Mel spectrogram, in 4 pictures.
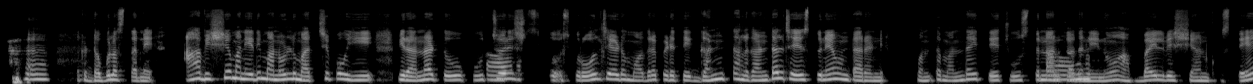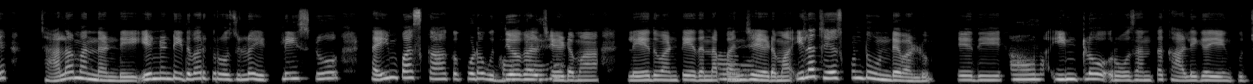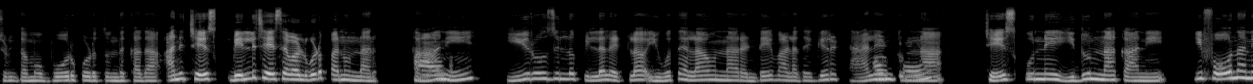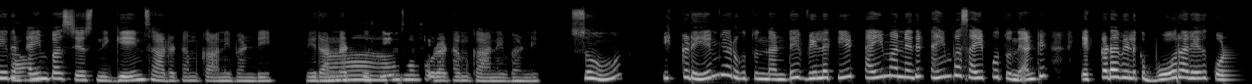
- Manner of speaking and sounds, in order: other background noise; in English: "టైమ్ పాస్"; in English: "టైమ్ పాస్"; in English: "గేమ్స్"; in English: "రీల్స్"; tapping; in English: "సో"; distorted speech
- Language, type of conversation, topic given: Telugu, podcast, స్మార్ట్‌ఫోన్ మీ దైనందిన జీవితాన్ని ఎలా మార్చింది?
- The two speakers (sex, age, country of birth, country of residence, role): female, 25-29, India, India, host; female, 30-34, India, India, guest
